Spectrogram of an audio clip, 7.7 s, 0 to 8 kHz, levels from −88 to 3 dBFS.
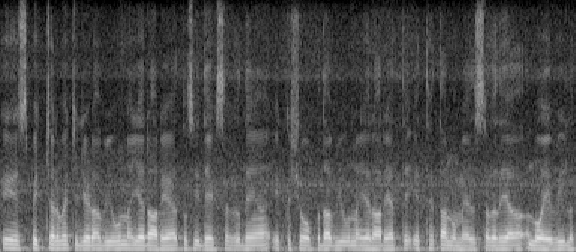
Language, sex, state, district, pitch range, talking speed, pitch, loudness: Punjabi, male, Punjab, Kapurthala, 115-130 Hz, 210 wpm, 120 Hz, -16 LUFS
